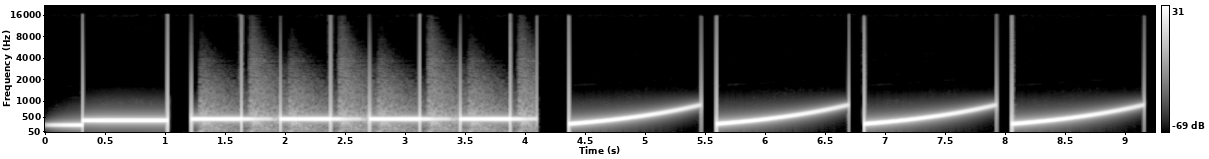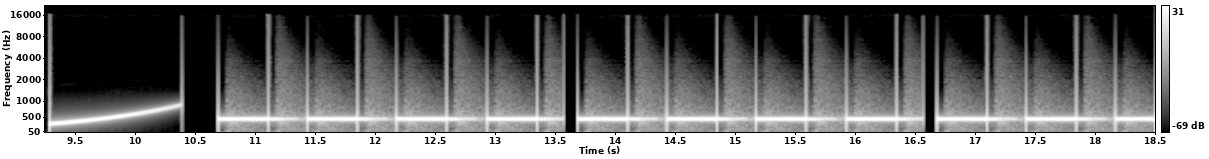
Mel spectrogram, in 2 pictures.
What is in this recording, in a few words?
A L A R M - tone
